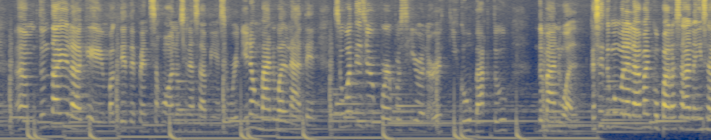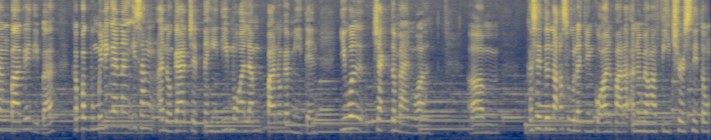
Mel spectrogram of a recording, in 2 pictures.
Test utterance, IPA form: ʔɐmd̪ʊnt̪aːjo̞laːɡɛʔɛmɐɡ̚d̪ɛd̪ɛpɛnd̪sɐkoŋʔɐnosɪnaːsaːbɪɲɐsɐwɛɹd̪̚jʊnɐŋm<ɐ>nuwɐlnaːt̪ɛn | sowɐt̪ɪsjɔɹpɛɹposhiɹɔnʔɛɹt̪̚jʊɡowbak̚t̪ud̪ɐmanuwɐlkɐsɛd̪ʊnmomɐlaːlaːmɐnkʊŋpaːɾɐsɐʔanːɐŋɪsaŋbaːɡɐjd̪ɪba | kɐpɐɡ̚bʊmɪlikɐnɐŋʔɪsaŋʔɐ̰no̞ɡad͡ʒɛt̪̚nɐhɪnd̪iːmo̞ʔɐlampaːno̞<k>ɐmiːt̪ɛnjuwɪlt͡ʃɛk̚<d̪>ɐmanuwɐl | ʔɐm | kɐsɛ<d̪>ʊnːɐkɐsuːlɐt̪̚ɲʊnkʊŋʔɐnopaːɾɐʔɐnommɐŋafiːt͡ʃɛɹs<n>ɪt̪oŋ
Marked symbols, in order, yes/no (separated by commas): no, no, yes, yes, yes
